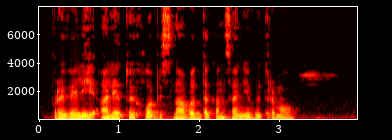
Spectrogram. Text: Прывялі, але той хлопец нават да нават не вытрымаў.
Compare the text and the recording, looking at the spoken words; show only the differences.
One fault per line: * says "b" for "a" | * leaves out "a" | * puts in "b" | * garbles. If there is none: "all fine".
* says "канца" for "нават"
